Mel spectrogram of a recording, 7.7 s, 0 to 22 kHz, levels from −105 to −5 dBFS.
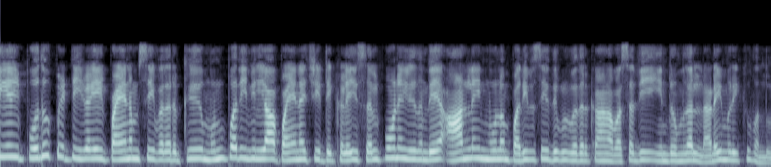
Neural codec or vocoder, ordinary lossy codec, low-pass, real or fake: codec, 16 kHz, 2 kbps, FunCodec, trained on LibriTTS, 25 frames a second; none; 7.2 kHz; fake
